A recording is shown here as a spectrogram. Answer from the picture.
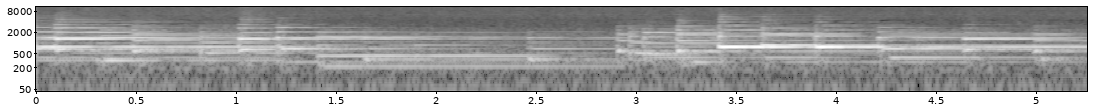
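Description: Background piano music, notes and chords struck one after another and left to ring.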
